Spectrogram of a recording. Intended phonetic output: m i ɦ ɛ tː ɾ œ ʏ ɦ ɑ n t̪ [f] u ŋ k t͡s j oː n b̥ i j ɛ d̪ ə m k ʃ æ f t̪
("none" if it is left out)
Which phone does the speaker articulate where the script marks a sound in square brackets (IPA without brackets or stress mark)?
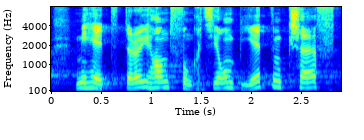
f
